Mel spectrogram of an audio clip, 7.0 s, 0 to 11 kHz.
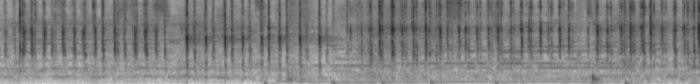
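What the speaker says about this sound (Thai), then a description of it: "ฟังเสียงกดมันหน่อยแล้วกันเนาะ นี่ นะฮะ เสียงแน่นๆหนา ๆ แบบนี้ อารมณ์ปุ่มดำนะครับผม" Steady, rapid clacking of a Ducky DK9008 G2 Pro mechanical keyboard with black switches being typed on, deep and solid keystrokes, close up with a low hum in the background.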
